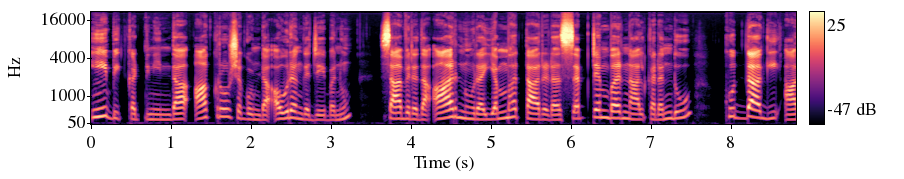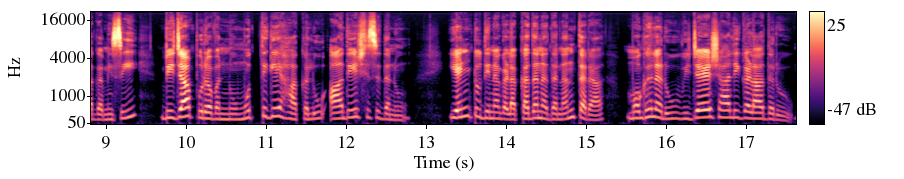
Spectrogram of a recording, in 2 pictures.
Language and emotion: Kannada, neutral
